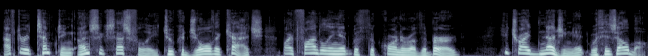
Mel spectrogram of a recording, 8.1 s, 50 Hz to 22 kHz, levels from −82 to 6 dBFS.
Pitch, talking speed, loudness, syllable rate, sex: 155 Hz, 170 wpm, -18 LUFS, 4.9 syllables/s, male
